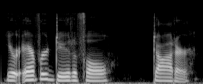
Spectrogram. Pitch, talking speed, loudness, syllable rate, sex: 180 Hz, 120 wpm, -17 LUFS, 5.2 syllables/s, female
